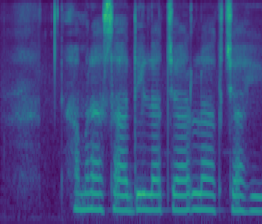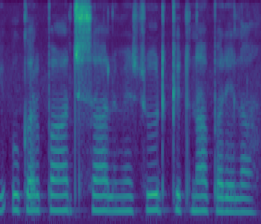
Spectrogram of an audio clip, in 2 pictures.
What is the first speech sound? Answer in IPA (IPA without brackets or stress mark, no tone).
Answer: h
